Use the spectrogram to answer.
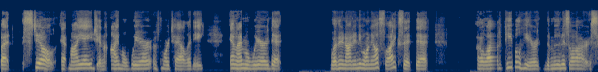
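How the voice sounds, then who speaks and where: A woman with an American accent speaks at a medium pitch in a monotone, flat intonation, at a fairly slow pace with long, frequent pauses. The background is quiet and the sound is dry and close with no echo. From southern California (Downey). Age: 70s. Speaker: space advocate panelist. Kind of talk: panel discussion.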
